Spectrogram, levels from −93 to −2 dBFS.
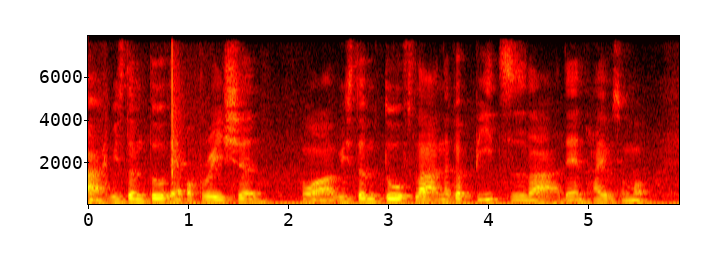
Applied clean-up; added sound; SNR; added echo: none; none; none; none.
